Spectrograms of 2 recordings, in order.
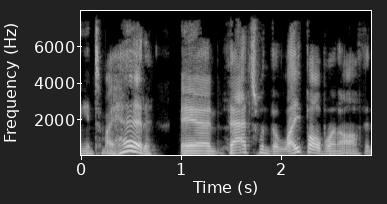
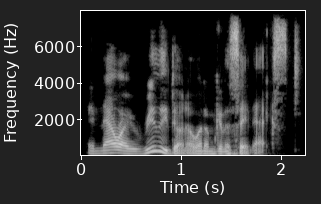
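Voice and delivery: ordinary delivery

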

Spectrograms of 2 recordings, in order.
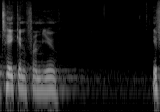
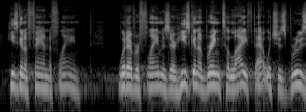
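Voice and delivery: ordinary talk, nothing marked

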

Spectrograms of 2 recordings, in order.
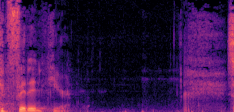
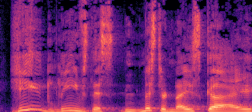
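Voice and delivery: usual speaking voice

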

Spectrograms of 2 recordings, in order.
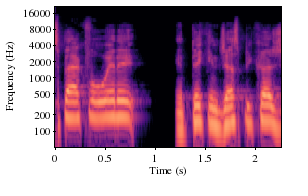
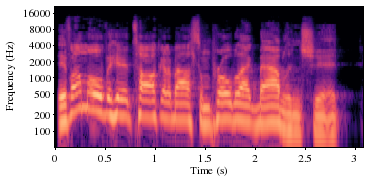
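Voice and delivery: ordinary talk

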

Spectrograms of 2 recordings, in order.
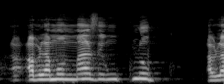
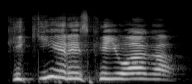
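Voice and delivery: trembling, fearful; 3 semitones higher, slower than usual. Acted. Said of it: "él temblando y temeroso dijo".

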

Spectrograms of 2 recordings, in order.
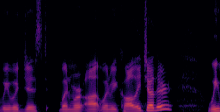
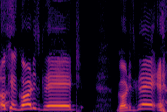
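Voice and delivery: loud, higher sign-off in a put-on Arabic accent; mock Arabic accent; 8 semitones higher, 8 dB louder than usual. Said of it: "they just end the deal with".

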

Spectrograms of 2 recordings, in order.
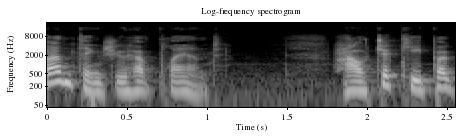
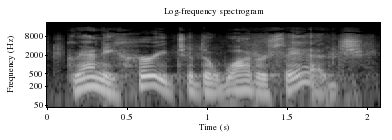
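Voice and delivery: ordinary delivery, nothing marked

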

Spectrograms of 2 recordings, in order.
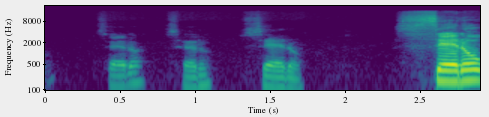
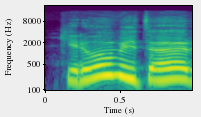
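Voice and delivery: louder, lightly voiced queasy girlfriend; a hint of drunk nausea; sick drunk girlfriend; 7 dB louder than usual. Retelling his girlfriend feeling sick, mild mock queasy plea. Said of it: "empieza Mariana".

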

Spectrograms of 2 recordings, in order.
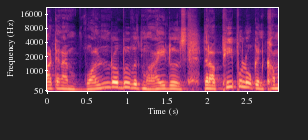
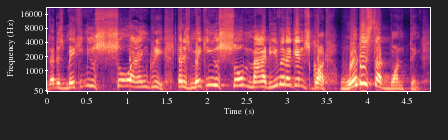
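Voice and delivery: urgent questions climbing higher and louder; building preaching; 5 semitones higher, 11 dB louder than usual. Real, not acted. Preacher pressing listeners on their one longing, building intensity. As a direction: build the list to a forceful peak.

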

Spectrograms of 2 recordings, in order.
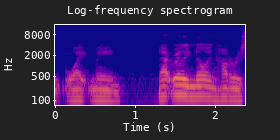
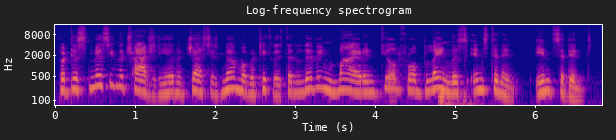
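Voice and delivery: higher, louder earnest plea; suddenly serious; 9 semitones higher, 6 dB louder than usual. Acted. Driz urging Belwer to drop his guilt, serious and earnest. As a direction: turn grave and press it home. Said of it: "his tone suddenly serious".

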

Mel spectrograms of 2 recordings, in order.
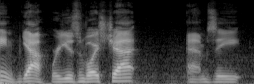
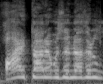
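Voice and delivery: very high-pitched mock bewilderment; incredulous, squeaky confusion; baffled protest; 13 semitones higher, 3 dB louder, faster than usual. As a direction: act out being totally lost. Acting out own bafflement.

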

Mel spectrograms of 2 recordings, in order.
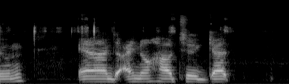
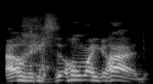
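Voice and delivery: laughing; 5 semitones higher, 7 dB louder, slower than usual. Real, not acted. Laughing exclaim.

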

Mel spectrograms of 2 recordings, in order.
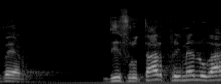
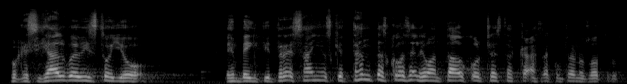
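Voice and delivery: ordinary delivery

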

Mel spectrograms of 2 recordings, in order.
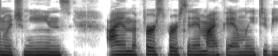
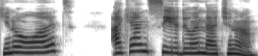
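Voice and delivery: Jamaican grandmother; 7 semitones higher than usual. Retold or imitated. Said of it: "my grandmother, she had came from Jamaica".

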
